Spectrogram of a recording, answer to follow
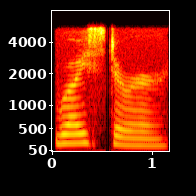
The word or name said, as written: roisterer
